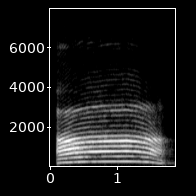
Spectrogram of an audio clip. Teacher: আওয়াজটাকে টেনে বলছে, একালিফ পরিমাণ টেনে পড়া। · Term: একালিফ টান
